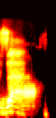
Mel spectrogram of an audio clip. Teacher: Za itu yang mengalir adalah suara, bukan udara. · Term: jahar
